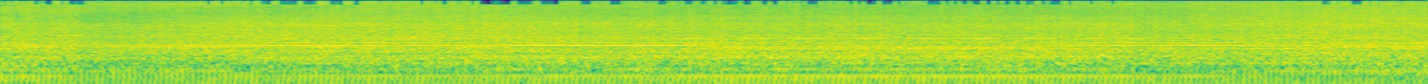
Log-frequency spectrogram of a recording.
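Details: Generac generator with Briggs engine, first start after governor rebuild with the governor speed already set: steady, even drone with a constant high whine, no hunting or surging. It holds speed smoothly and runs healthy, voltage slightly high and not yet adjusted.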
